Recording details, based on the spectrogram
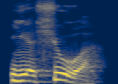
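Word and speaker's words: ישוע: En el hebreo se pronuncia Yeshua y es una manera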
